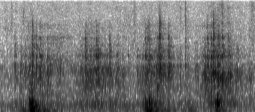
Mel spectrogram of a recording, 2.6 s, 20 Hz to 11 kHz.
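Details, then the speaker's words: Audi B4 2.6 V6 gearbox, sent in for humming, turned by hand on the bench: a dry, scraping rub with each turn from the reverse gears, which had been running dry. "звук как будто что-то трется непонятно где ты затеваешь ты что-то там по идее нет ничего все просто странно надо смотреть вот откуда звук это получается внутри шестерни задние задней передачи"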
